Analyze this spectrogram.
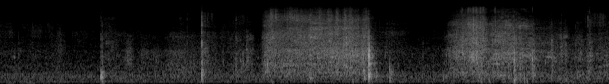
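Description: Cardboard retail box being opened by hand: a couple of sharp clicks, then two stretches of rustling and scraping as the packaging is worked and the moulded pulp tray is pulled out.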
